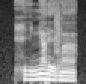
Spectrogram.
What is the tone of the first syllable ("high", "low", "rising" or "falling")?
low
